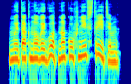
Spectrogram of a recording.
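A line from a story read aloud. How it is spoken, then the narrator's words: Chuckling. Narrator (Russian): хохотнул Валерий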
